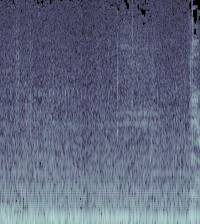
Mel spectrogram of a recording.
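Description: Steady low rumble of a car's engine and tyres heard from inside the cabin while it drives slowly.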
